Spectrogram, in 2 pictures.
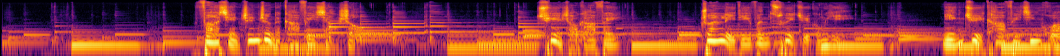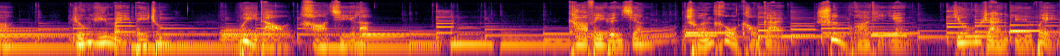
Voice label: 广告 咖啡 温馨浪漫; 雀巢

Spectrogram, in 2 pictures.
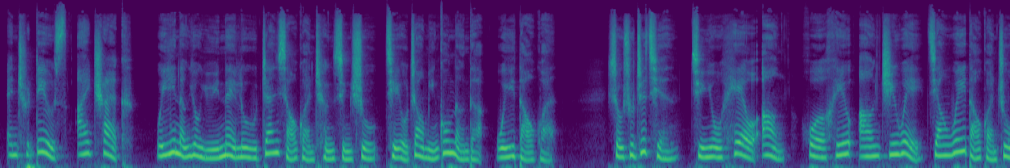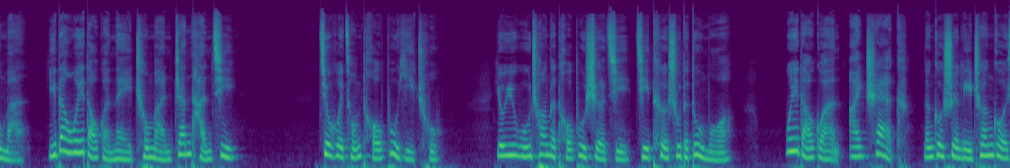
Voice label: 女-解说-正统产品介绍带部分英文

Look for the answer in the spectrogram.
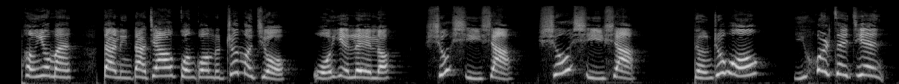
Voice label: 女 男童; 休息一下

